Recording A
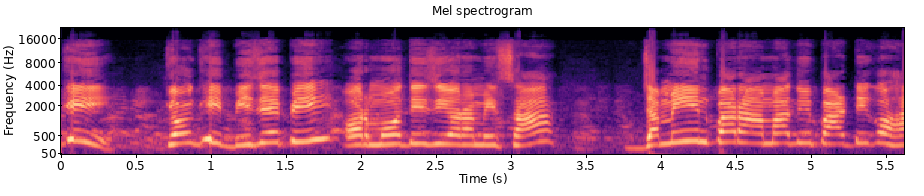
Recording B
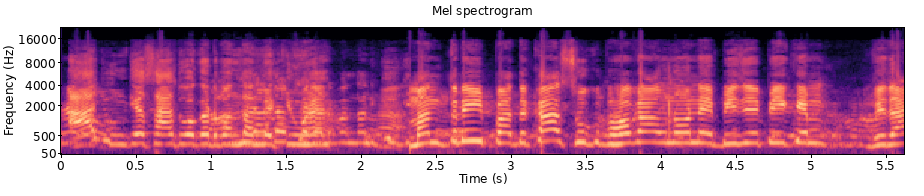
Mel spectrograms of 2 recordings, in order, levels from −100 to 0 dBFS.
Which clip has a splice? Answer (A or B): B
